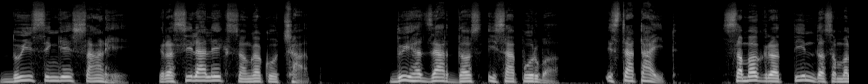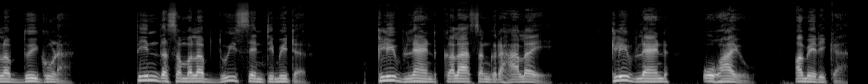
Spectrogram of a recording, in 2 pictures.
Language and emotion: Nepali, neutral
